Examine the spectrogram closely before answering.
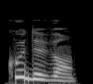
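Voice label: "coup de vent", French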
